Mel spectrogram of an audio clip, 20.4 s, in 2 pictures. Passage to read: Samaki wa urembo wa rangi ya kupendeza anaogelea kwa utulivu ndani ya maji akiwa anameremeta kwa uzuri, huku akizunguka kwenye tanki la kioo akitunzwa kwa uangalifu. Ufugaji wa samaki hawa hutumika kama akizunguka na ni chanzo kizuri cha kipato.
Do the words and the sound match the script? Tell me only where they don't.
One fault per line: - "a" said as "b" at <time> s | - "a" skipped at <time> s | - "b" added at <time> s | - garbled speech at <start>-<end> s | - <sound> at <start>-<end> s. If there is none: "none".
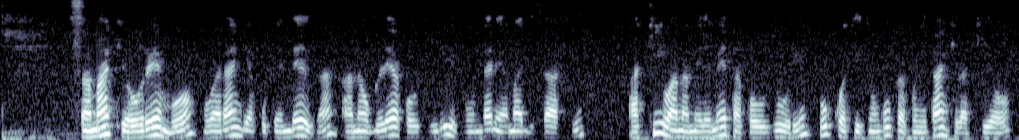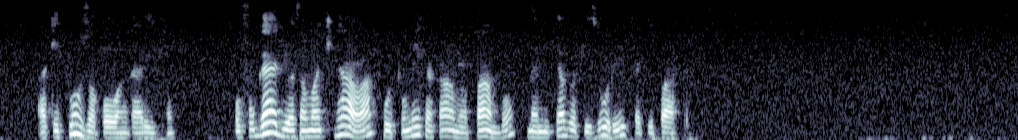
- "safi" added at 5.3 s
- "akizunguka" said as "mapambo" at 14.7 s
